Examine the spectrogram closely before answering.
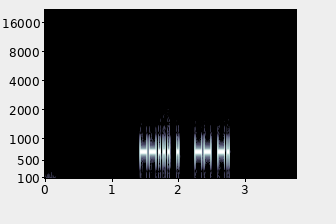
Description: Morse code, heard as a keyed tone, about 34 wpm, 700 Hz. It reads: 7E MN
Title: Field Day Exchanges Encore - 35wpm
